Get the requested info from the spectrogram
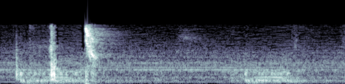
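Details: Vehicle clicks, a door-like knock and a brief squeak over a low engine hum, with no clear animal voice. The sharp squeak is more likely mechanical than a call.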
